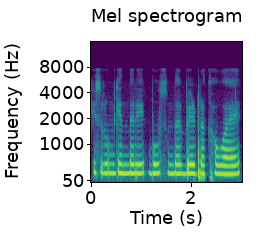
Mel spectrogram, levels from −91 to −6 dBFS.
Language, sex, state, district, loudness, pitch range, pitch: Hindi, female, Uttar Pradesh, Saharanpur, -18 LUFS, 235-245 Hz, 240 Hz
